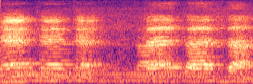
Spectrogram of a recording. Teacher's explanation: Ada hams atau bahasa sederhananya ada angin. Angin yang tidak terlalu boleh dibuat-buat ya. Ta ta ta tidak boleh.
